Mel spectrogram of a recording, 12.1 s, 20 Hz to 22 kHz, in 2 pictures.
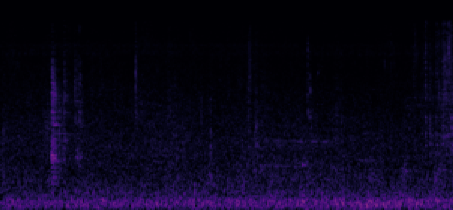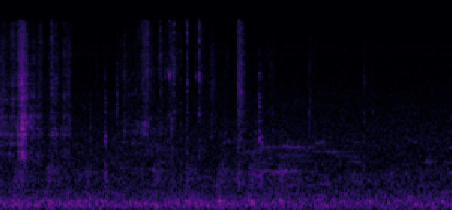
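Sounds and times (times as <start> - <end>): aluminium foil crinkling: 5.6 - 7.0, 7.6 - 9.3.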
